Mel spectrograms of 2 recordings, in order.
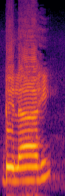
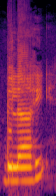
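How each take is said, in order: Both takes have the same delivery.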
